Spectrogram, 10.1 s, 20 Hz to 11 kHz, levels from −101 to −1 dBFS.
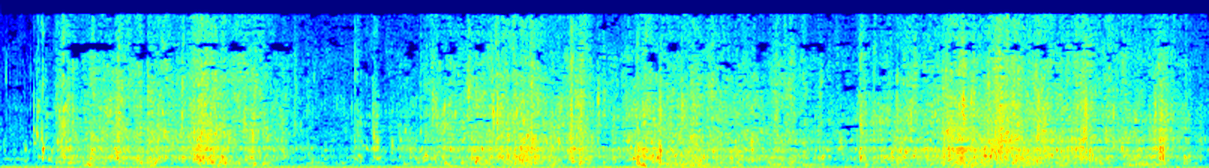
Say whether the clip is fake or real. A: real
